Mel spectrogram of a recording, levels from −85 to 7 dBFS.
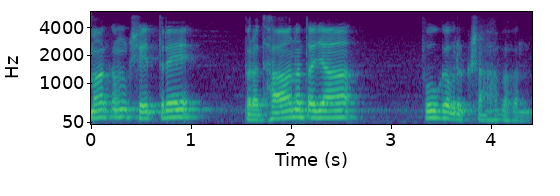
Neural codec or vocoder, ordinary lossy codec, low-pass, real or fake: none; Opus, 64 kbps; 5.4 kHz; real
